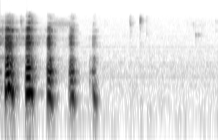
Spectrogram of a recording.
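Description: A woman laughing in short, quick "ha" pulses that fade out about a second in, followed by silence.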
